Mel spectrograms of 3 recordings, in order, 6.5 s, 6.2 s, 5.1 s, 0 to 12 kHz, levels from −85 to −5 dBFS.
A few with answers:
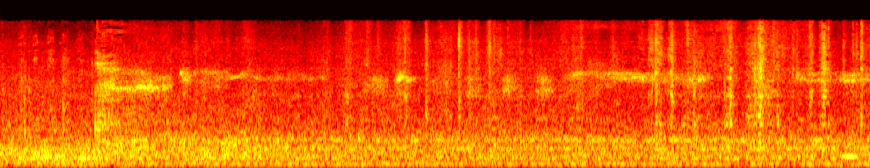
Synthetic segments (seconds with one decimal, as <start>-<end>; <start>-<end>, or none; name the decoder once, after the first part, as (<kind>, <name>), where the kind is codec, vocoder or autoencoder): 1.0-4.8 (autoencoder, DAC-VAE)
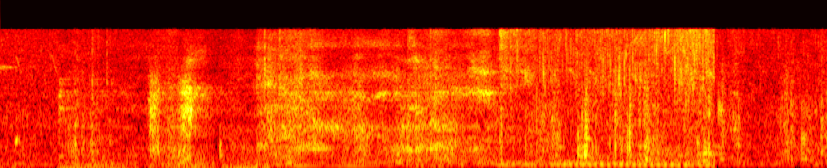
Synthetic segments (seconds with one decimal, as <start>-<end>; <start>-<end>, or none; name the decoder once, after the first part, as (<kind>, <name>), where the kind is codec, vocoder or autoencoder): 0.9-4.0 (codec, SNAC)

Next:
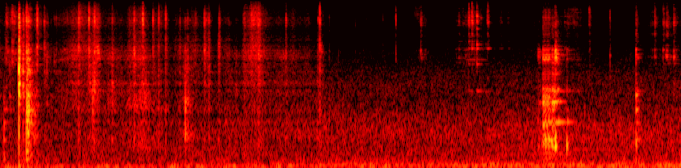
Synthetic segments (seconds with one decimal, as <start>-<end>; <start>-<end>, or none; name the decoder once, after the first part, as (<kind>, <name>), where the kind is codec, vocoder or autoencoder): 0.5-2.4 (autoencoder, DAC-VAE)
